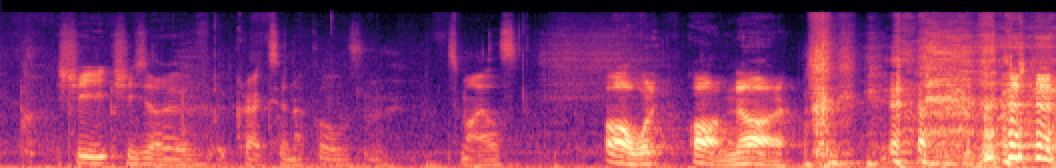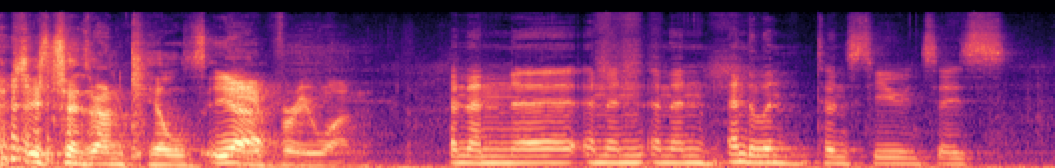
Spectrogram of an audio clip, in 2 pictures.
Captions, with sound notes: She sort of cracks her knuckles and smiles Oh wait...oh no! *suspicious laughter* She just turns around and kills everyone And then er and then and then Endelyn turns to you and says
